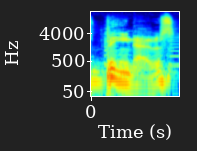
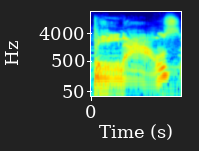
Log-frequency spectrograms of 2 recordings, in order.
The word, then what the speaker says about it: binos: I mean, how do you even pronounce beanos? Beanows, which is how it's spelled, but has no relation to the actual full word. Or beanos, which would be the truncated form of the word, but has no relation to the spelling binos.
